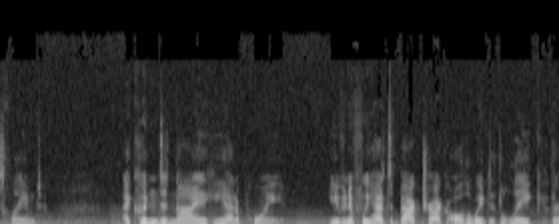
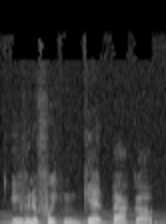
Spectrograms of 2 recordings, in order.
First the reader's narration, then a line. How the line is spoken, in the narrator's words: Tony replied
